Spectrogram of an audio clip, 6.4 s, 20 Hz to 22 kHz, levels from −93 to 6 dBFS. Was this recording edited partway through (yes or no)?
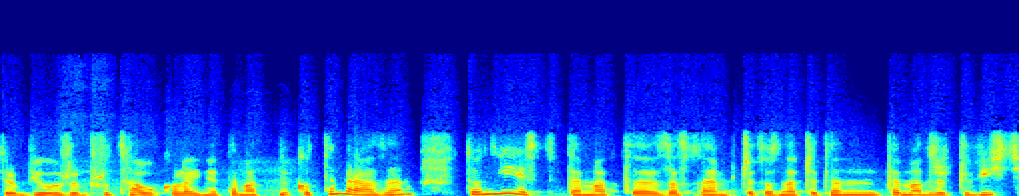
no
